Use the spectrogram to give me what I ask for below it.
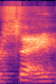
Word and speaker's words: se: And now for say, that's like talking, right? I say something, like S-A-Y, even though the syllable is S-E.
